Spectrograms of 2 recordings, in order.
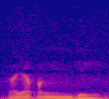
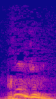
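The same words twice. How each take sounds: First: Low, soft, matter-of-fact reply; understated answer. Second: Louder, higher echo of the answer; surprised echo. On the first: Preacher telling a car seller his job, understated. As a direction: say it low and quietly. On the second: Car seller echoing the preacher's job, surprised. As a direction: repeat it back, taken by surprise. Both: Retold or imitated.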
